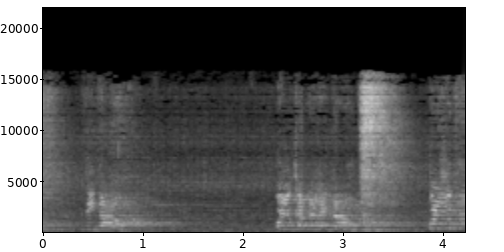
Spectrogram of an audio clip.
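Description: A man's voice calling out twice: a short call about half a second in, then a longer, drawn-out call from about two and a half seconds.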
